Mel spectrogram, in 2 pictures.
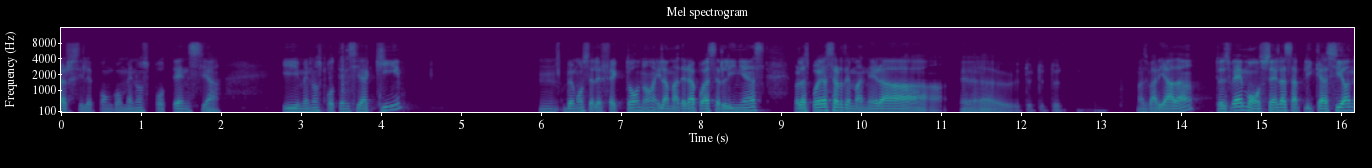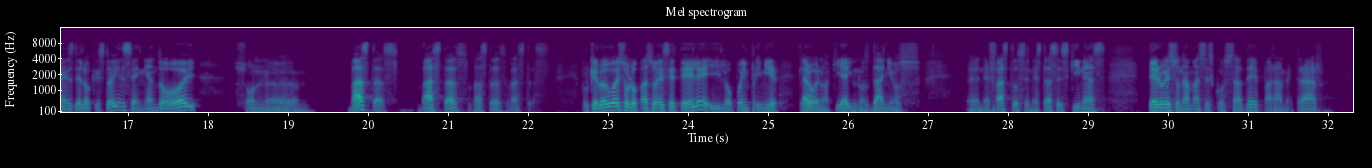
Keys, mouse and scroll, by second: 1.9-4.9 drag, 6.5-8.3 middle drag, 8.3-11.4 drag, 11.4-12.4 middle drag, 12.4-13.7 drag, 13.7-14.3 scroll up 1, 14.3-16.7 middle drag, 25.3 scroll down 1, 25.3-27.4 middle drag, 28.3 scroll down 1, 28.4-30.1 middle drag.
